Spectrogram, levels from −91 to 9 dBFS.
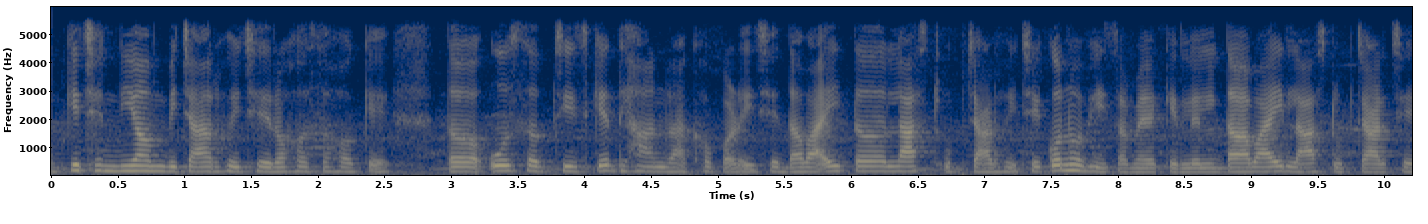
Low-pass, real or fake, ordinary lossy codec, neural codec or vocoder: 5.4 kHz; real; none; none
